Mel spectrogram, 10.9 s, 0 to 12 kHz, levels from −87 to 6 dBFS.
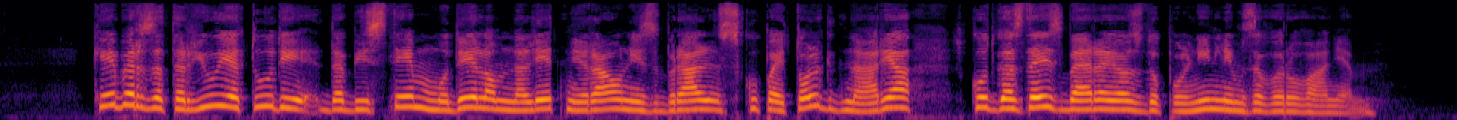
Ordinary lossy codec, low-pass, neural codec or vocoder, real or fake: AAC, 32 kbps; 10.8 kHz; none; real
